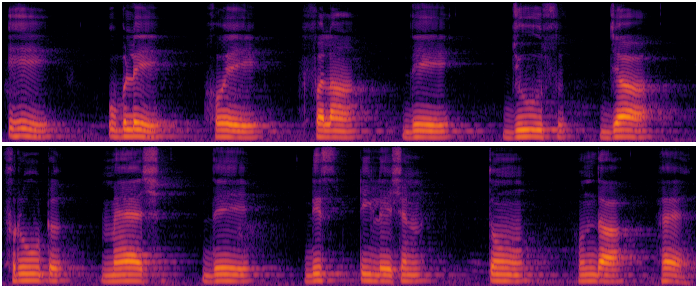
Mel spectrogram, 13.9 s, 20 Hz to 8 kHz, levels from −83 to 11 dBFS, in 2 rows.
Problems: background sounds at intervals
